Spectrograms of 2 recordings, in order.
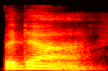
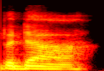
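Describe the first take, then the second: Both takes have the same delivery.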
